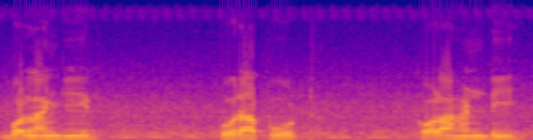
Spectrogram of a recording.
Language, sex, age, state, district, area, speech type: Odia, male, 45-60, Odisha, Sundergarh, urban, spontaneous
